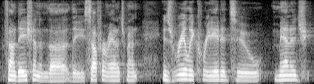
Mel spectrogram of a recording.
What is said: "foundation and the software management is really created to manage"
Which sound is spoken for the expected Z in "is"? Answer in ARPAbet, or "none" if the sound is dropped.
Z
